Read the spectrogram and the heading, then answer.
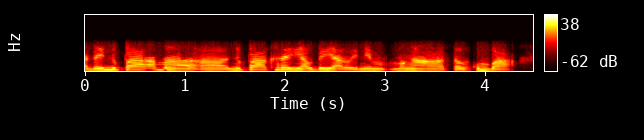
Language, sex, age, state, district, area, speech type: Manipuri, female, 60+, Manipur, Kangpokpi, urban, conversation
